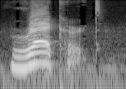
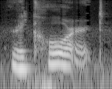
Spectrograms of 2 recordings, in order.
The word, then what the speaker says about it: record: So here stress is on the first part, yes, this part that is written in capital letters, record. But here stress is on the second part, the part that is written in capital letters, record, record. So you see that also the vowels are changing. In the first one your vowel is record, but here it's record. So also the vowels are changing and also the stress pattern is changing.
